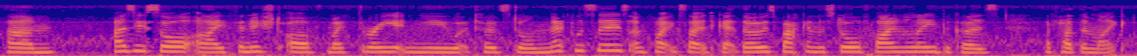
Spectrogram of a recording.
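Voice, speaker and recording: A young woman chats casually, rambling and poking fun at herself. Her voice is high but slightly hoarse and tired. The sound is dull and lo-fi, with a faint hiss behind it. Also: darkish tone. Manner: chatty, self-deprecating, rambling with fillers. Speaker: small art shop owner. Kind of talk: casual studio vlog chat.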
